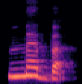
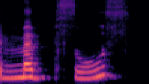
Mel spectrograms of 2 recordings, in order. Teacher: If you are familiar with the qalqala, the echo sound, then we have one right here with the ba with a sukoon. Mab. Don't say mabthuth.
